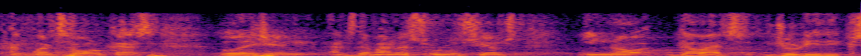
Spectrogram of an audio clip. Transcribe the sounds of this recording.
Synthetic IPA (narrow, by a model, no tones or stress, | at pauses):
əŋkwalˠsəβɔlˠkasləʒenənzðəmanəsulusionz | inod̪əβad͡zʒuɾiðiks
